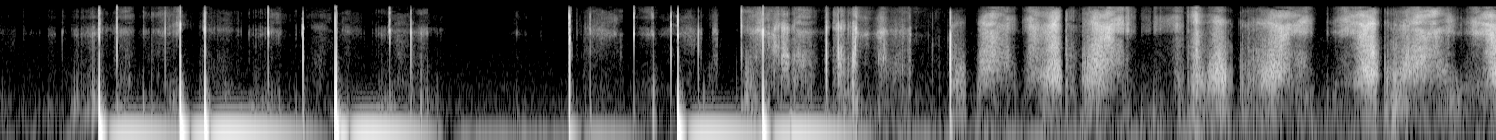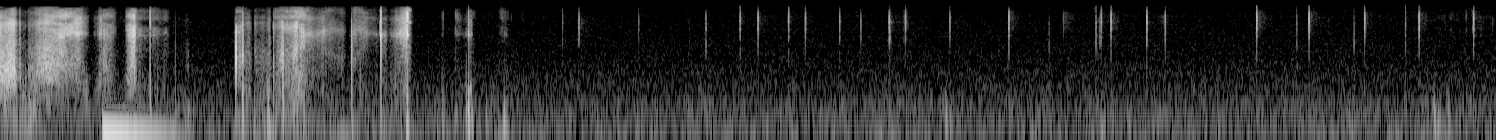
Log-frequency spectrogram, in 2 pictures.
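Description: Long nails tap, scratch and click along a small white hollow plastic inline remote on an earphone cable, held between the fingers. A few sharp, bright clicks give way to a dense stretch of quick, hissy scratching and rubbing. It ends with sparse, faint ticks over near silence.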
